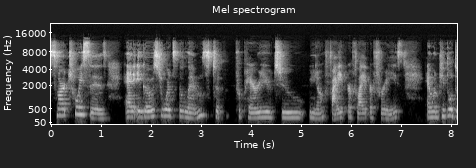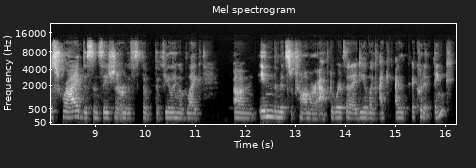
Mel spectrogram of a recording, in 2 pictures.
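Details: Adult woman, a psychologist who identifies as a person who stutters, speaking spontaneously in a live panel; stuttering.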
